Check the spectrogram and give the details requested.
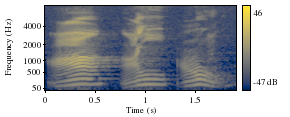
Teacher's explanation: huruf ain tu kena jaga ya. Dia ai au ya, jangan i u.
